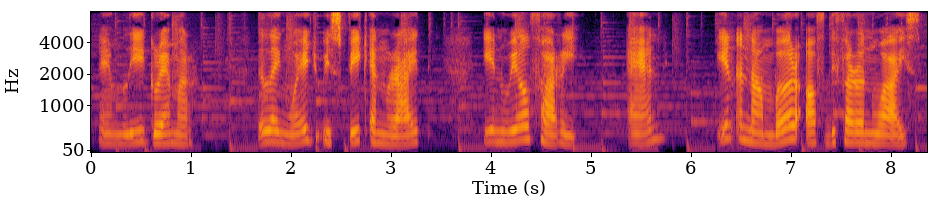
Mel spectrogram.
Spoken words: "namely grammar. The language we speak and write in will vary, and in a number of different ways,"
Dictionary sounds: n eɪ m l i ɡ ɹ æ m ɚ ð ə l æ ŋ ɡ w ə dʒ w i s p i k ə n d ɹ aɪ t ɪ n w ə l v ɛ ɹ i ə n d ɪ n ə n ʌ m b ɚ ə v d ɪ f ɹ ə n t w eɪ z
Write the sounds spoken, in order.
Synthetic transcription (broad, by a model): n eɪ m l i ɡ ɹ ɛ m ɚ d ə l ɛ ŋ ɡ w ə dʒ w i s p i k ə n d ɹ aɪ t ɪ n w ə l f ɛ ɹ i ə n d ɪ n ə n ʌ m b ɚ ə f d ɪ f ɹ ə n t w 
